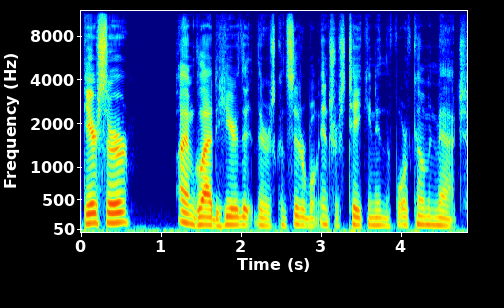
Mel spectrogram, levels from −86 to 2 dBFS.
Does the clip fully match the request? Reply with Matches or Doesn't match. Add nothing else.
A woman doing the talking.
Doesn't match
